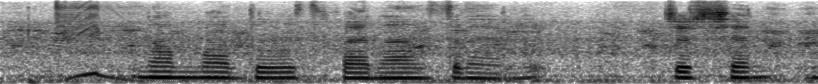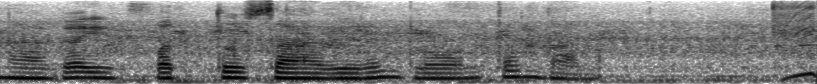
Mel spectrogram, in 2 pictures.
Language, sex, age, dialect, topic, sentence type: Kannada, female, 46-50, Northeastern, banking, statement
